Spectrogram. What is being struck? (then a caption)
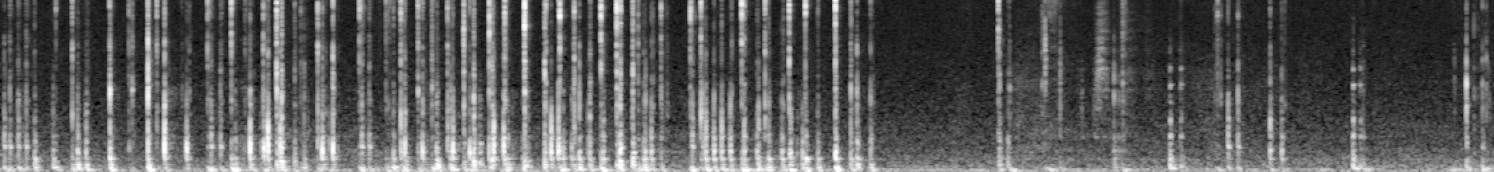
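Laptop keyboard, plastic keys in aluminium body. Long nail tips type on the plastic keycaps of a backlit MacBook Pro keyboard set in an aluminum body. Dense, rapid, bright clicky taps run steadily for about nine seconds, then thin out into sparse, quieter taps with short pauses between them.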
